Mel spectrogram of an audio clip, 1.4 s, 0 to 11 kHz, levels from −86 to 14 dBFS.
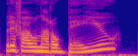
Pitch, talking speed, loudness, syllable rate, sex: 215 Hz, 300 wpm, -17 LUFS, 7.1 syllables/s, female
